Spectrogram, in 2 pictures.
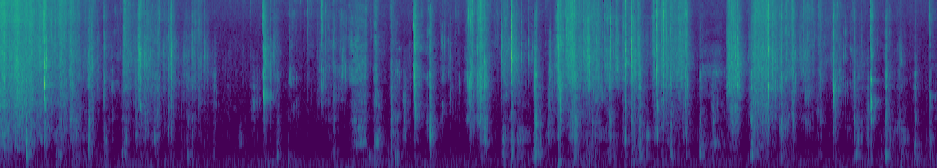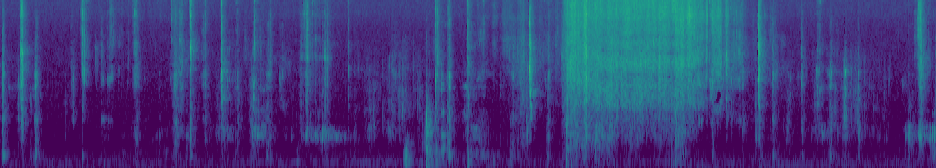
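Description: Close-up eating sounds: fried chicken and crinkle fries being bitten and chewed, with repeated sharp crunches and crackles of crispy fried batter. About three-quarters of the way through, a steadier noise lasts for about three seconds.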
